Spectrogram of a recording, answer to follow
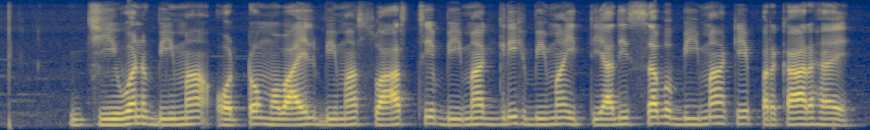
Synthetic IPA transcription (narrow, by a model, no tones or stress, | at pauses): d͡ʒiːʋənbiːma̰ɔːʈomoːbaːɪlbiːmaswaːst̪ʰjəbiːmaɡɾɪɦbiːmaɪt̪ːɪjaːd̪isəbʱbiːmakepɾəkaːɾɦɛː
